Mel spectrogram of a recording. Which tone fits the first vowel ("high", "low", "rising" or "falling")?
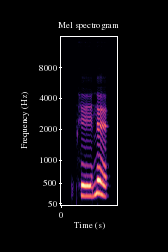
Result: low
